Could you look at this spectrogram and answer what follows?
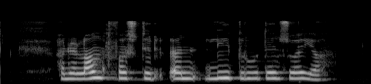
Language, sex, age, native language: Icelandic, female, 50-59, Icelandic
